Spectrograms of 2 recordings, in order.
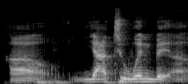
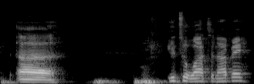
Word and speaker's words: Yuta Watanabe: I feel like Seth Curry underutilized, Yatu Winbe, how you say his name? Yuta Watanabe. Yuta Watanabe, who was leading the league in 3-point percentage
